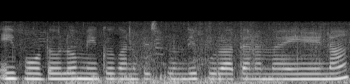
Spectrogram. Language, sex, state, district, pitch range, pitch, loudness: Telugu, female, Andhra Pradesh, Chittoor, 245-255 Hz, 250 Hz, -13 LUFS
